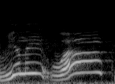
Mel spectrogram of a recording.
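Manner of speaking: high-pitched, disbelieving questions; astonished, voice shooting up. Retold or imitated. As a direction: squeak both words in surprise. Shocked that they only talked.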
